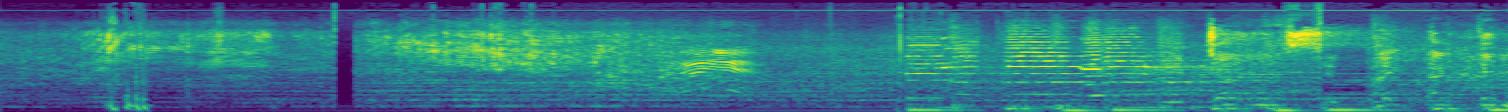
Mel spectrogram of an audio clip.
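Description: Dirt modified race cars roar around the dirt oval at Airborne Speedway in Plattsburgh, New York, engines loud and continuous with a surge as cars pass close near the end, alongside crowd and track ambience.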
